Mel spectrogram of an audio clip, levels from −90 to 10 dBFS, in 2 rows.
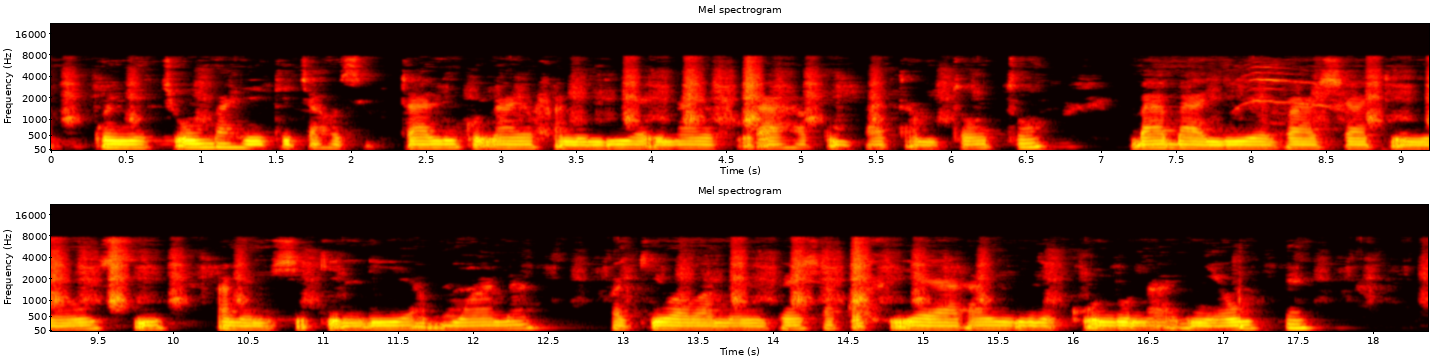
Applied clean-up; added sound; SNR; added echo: classical method WPE with log-MMSE.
